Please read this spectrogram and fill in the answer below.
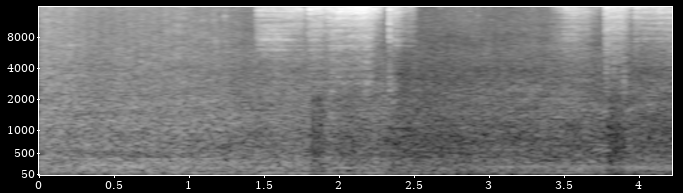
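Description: Compressed air hissing in short bursts from an air hose chuck as a motorcycle tyre is inflated, over steady street traffic noise.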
